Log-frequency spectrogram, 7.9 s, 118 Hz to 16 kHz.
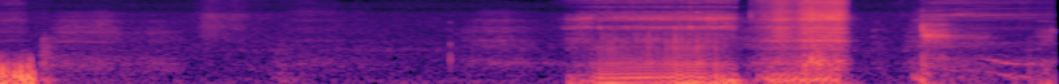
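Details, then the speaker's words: Pet dog Puchu sleeping under her quilt with a toy sheep at 2:30 at night: loud, rough snoring with rumbling snorts between quiet pauses. "ये इसकी रजाई है और इसे देखिए। इसकी खर्राटी सुनिए कैसे सोती है ये।"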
